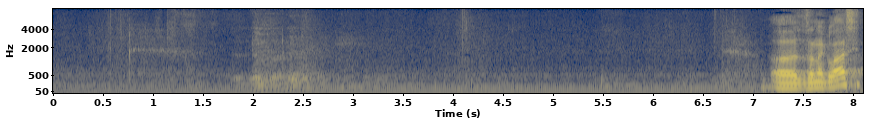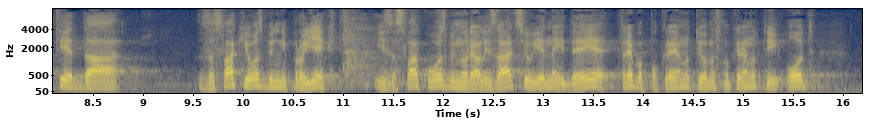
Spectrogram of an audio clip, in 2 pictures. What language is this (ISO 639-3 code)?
hrv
